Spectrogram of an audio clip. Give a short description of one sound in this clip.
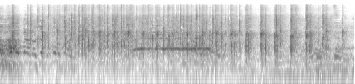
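A crowd of men claps hands in rhythm close by.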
